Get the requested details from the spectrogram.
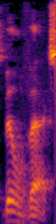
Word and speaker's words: Veeck: His name is Bill Veeck, and it's spelled V-E-E-C-K, and that's important because he had a book written about him way back when called Veeck as in wreck. You know, as in that's how you pronounce it, because it would be weird to like V-E-E-C. How do you pronounce that? So it's Bill Veeck.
